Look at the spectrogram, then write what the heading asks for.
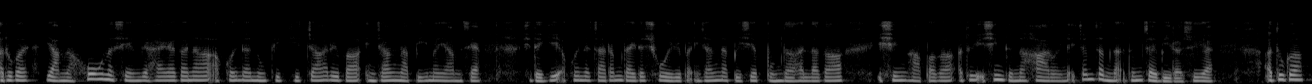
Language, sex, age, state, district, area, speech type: Manipuri, female, 45-60, Manipur, Imphal West, urban, spontaneous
